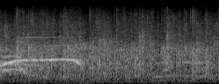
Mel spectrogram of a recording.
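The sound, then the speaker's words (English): Audience applause, a dense burst of clapping from a crowd that stays fairly even for about two seconds, with a brief faint whistle-like tone near the start. “Yes, clap.”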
